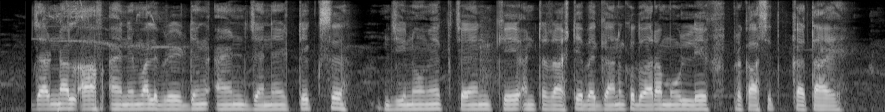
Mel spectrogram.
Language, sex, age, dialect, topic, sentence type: Hindi, male, 18-24, Awadhi Bundeli, agriculture, statement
